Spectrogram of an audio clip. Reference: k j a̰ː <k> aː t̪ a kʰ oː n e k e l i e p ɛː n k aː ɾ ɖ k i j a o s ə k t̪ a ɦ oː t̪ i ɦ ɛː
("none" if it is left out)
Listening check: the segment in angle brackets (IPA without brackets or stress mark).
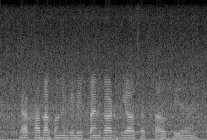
kʰ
